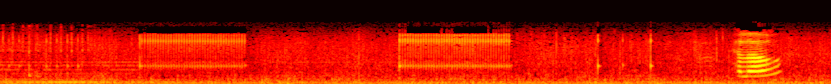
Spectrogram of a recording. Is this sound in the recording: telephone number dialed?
yes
